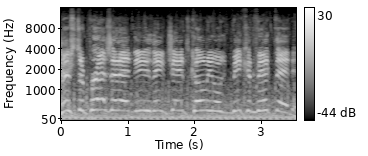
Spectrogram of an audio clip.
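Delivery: high-pitched shouted press question; hammed-up reporter hollering to be heard; mock reporter shouting. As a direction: yell it over a helicopter like a reporter. Nobody can hear anything.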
